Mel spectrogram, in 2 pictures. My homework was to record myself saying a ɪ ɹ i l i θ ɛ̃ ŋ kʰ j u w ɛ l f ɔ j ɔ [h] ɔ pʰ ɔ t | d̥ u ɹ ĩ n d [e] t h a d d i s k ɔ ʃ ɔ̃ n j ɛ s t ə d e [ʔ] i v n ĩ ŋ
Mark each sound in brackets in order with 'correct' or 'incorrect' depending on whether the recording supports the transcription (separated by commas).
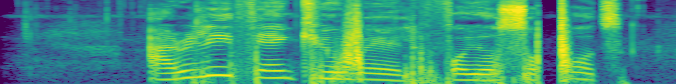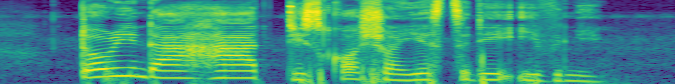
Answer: incorrect, incorrect, correct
